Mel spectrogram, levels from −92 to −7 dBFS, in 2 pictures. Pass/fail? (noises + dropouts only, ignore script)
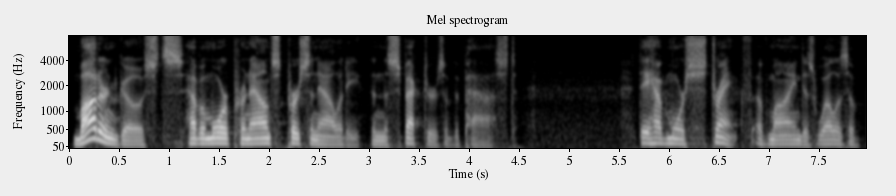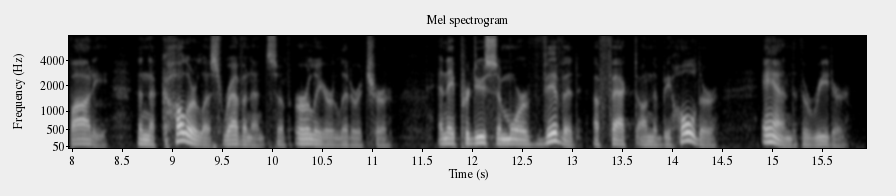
pass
